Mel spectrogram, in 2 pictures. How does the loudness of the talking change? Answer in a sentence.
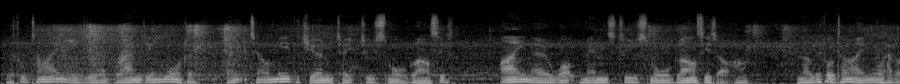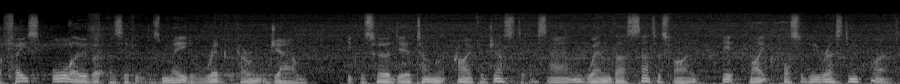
The loudness of the talking stays about the same.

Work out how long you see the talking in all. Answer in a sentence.
You can hear the talking for 18 seconds altogether.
